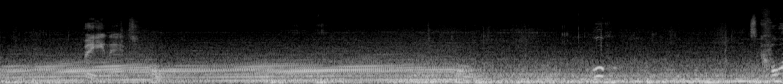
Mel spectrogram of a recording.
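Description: An Alpine A110 sports car accelerates hard in second gear, engine note climbing steadily from inside the cabin before a shift, with a voice speaking briefly over it.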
